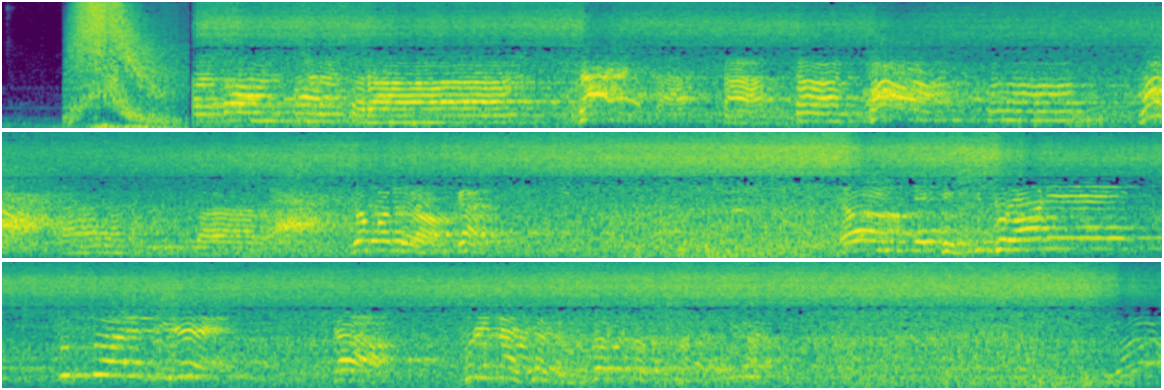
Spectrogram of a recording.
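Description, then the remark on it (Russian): Kim Il Sung Square in Pyongyang, North Korea, during rehearsals for the anniversary of the founding of the DPRK: many voices, including the show director's, rise and fall in chant-like phrases over a constant bright hiss, steady and loud throughout. “У нас послушаем звуки Пхеньяна. Записал их Александр Сырцов. Это была подготовка к юбилею образования КНДР на площади Ким Ир Сена.”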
